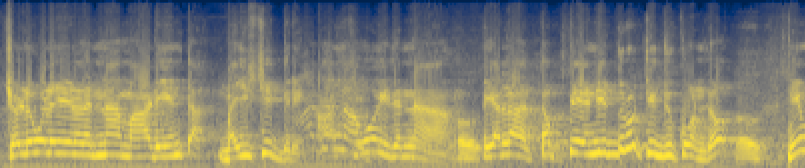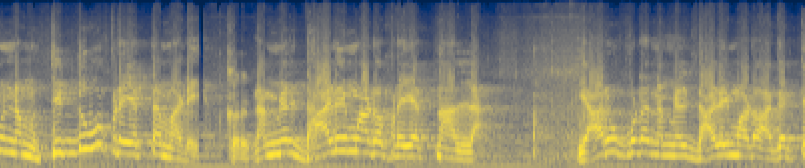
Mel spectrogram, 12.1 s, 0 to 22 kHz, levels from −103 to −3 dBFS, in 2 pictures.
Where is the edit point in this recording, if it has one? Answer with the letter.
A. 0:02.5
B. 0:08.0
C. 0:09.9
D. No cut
A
